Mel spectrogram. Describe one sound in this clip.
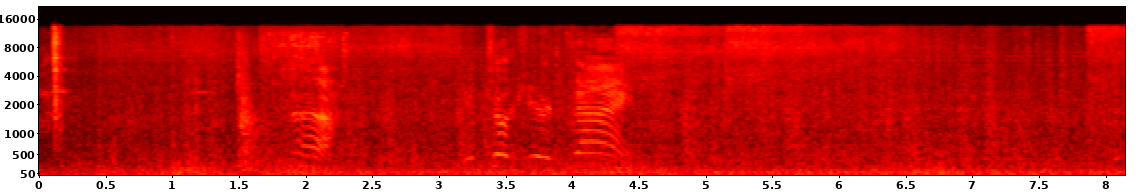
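Machinery hums low and steadily.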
